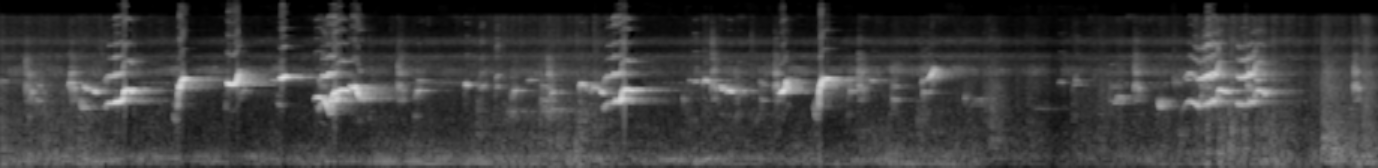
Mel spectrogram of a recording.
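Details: Ruby-throated bulbul (kutilang emas) singing gacor: a lively stream of whistled, slurred notes, several per second, pausing briefly before a final loud burst of chirps.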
